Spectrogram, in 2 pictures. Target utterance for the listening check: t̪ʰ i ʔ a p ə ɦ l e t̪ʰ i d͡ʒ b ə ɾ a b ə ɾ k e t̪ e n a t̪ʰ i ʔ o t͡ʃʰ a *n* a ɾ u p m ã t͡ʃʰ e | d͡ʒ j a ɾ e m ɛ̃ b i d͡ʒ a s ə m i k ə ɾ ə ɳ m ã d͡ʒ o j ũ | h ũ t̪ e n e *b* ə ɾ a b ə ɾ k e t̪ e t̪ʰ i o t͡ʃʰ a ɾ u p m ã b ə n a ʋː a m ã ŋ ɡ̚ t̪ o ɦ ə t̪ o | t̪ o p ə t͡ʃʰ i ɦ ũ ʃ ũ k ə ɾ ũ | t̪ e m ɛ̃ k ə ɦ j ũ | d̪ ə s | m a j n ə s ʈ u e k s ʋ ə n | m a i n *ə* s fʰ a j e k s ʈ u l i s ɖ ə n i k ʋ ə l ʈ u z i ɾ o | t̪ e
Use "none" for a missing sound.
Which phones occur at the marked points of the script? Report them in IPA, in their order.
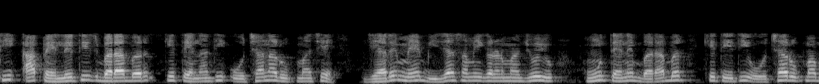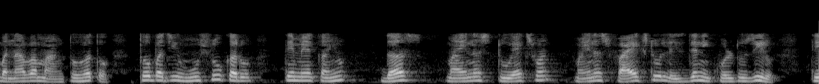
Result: n, b, ə

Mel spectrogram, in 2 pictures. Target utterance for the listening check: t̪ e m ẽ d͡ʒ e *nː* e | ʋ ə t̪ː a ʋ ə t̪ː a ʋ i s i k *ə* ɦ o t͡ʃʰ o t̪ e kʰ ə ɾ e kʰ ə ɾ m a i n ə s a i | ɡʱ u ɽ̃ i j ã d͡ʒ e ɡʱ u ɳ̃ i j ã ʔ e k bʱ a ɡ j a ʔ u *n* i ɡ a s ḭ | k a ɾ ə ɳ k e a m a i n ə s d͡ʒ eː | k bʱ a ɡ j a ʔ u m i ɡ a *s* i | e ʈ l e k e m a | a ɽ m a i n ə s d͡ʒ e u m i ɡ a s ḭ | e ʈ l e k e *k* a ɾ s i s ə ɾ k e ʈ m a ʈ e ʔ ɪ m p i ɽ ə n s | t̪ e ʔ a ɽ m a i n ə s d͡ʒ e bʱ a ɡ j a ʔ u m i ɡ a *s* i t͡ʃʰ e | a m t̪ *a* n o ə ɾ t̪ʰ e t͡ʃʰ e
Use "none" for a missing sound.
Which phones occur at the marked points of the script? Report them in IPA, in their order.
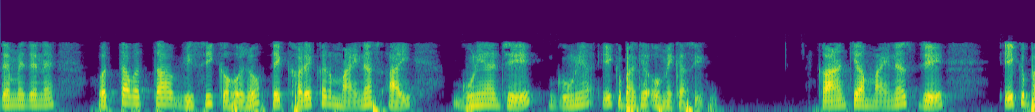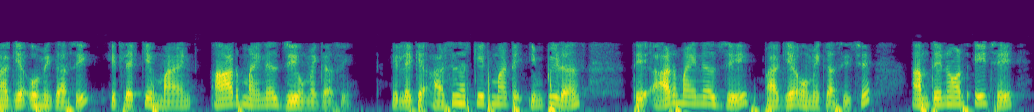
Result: n, ə, m, s, ʔ, s, e

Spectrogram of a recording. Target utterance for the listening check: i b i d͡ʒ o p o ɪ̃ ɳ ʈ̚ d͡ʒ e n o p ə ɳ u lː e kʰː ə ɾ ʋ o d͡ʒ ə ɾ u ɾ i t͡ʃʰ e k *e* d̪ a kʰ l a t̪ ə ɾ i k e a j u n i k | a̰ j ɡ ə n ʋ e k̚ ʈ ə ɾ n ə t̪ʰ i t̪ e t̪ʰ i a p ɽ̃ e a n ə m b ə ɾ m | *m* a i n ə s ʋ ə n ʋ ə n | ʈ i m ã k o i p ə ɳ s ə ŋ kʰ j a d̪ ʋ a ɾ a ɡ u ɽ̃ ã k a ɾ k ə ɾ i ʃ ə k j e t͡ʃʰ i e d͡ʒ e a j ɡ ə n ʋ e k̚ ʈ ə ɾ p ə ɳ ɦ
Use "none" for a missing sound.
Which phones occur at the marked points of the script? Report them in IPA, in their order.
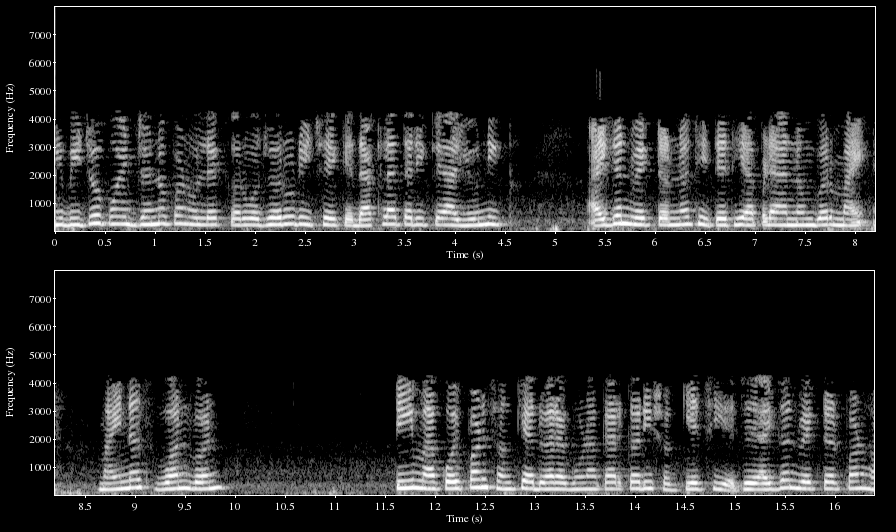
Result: e, m

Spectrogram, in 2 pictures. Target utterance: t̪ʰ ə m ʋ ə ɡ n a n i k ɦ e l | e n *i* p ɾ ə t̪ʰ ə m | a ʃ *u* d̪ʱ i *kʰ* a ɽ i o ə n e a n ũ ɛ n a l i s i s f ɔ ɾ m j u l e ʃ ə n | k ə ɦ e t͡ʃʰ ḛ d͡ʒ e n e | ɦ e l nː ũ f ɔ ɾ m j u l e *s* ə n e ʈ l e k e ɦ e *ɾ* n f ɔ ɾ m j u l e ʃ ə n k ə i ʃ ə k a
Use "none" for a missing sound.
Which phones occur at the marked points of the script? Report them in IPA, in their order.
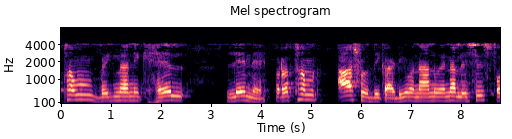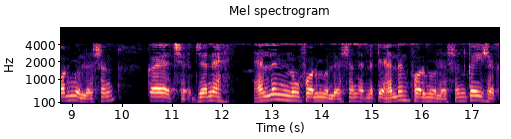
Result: e, o, k, ʃ, l

